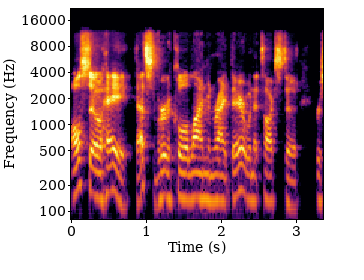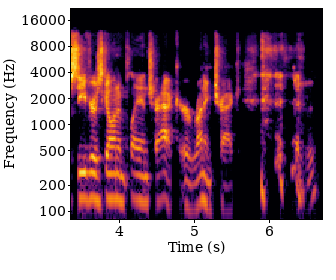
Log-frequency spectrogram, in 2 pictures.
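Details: Adult man; normal speech.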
